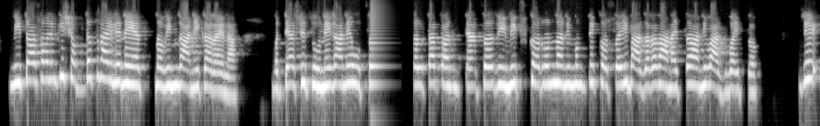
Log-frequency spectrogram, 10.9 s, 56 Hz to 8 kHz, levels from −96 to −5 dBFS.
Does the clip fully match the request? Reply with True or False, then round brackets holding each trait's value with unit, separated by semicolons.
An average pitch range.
False (2.0 semitones)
